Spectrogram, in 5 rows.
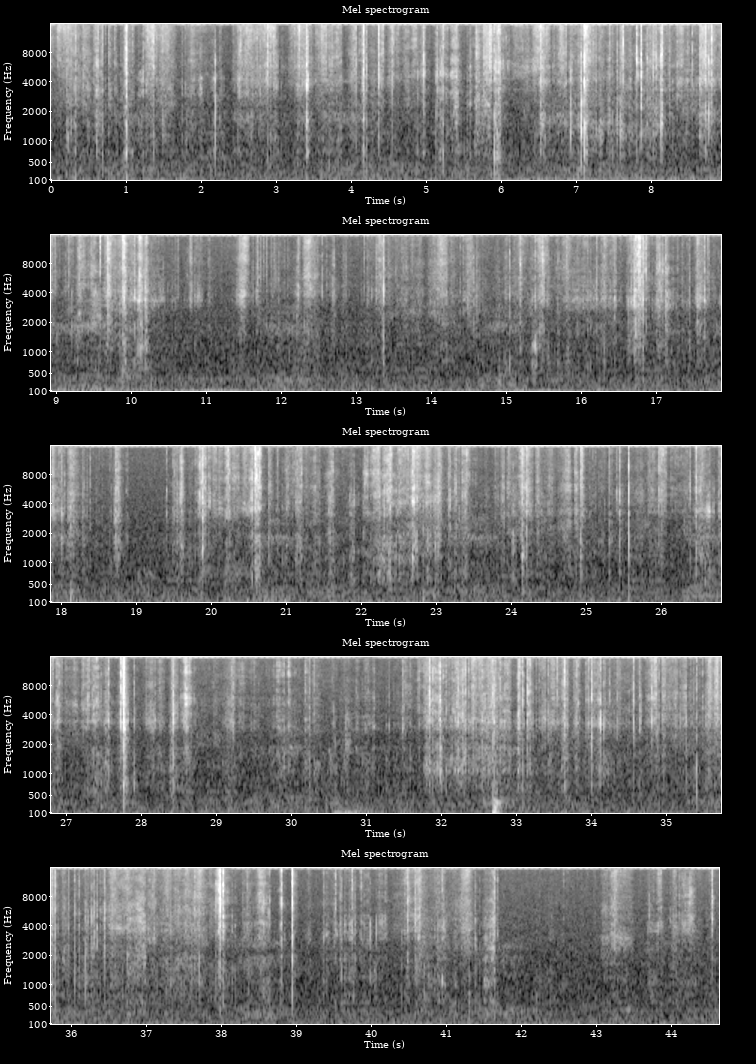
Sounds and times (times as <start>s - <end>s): Crumpling, crinkling: 0.0s - 42.0s, 43.0s - 44.6s
Inside, small room: 0.0s - 44.6s.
